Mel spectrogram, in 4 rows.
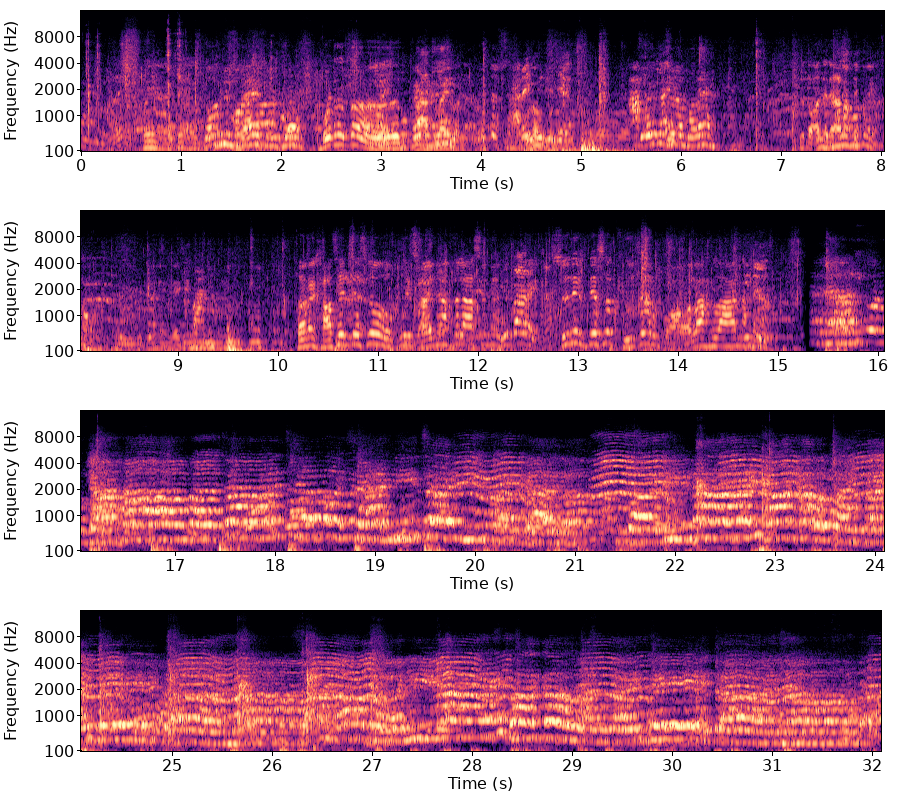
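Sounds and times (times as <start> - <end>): group singing: 15.3 - 32.0
hand clapping: 22.2 - 31.3.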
